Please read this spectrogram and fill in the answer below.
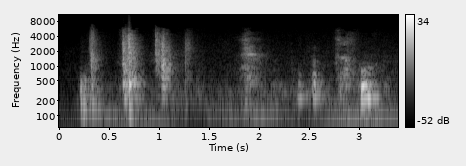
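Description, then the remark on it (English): A tall cupboard door by the door of the room being opened, with a quick run of wooden knocks, creaks and rattles spread over a few seconds, fairly loud and with no voices. “Finally, Steed moved over to the tall cupboard by the door.”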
